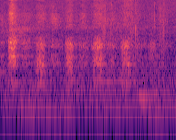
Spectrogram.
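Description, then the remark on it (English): A person imitates heavy, open-mouthed panting as after running really hard: quick, breathy huffs in a steady rhythm, about six in under two seconds, fairly loud with no words. “And you can think of this like if you're running really hard, afterwards you'll be like,”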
